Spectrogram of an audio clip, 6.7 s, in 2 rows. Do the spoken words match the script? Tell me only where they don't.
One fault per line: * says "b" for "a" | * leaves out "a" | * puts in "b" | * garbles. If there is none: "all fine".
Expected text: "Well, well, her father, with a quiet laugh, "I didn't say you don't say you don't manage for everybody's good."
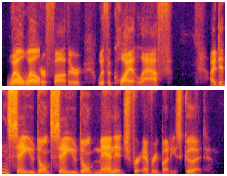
all fine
